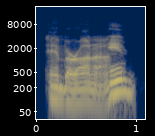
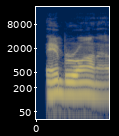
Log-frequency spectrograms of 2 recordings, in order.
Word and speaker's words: Amburana: The real showstopper, the beer was aged on, oh my goodness, I'm going to mispronounce this. Amberana. Amburana.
